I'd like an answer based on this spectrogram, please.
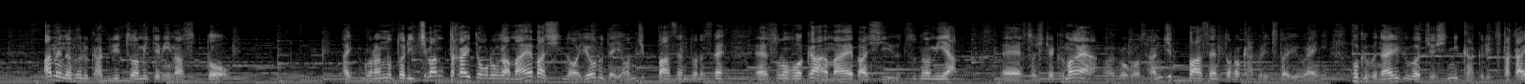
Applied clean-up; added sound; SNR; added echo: none; none; none; none.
